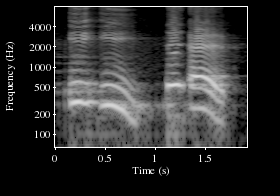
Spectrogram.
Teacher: जीभ का सामने वाला भाग प्रयोग में आ रहा है इ इ ए अ में · और इसका कंपेयर आप करोगे ई ए, तो आपका जीभ का सामने वाला भाग जो है दांत में ऐसा फंस रहा है, तो जीभ का सामने वाला भाग प्रयोग में आ रहा है ई ए में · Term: अग्र स्वर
